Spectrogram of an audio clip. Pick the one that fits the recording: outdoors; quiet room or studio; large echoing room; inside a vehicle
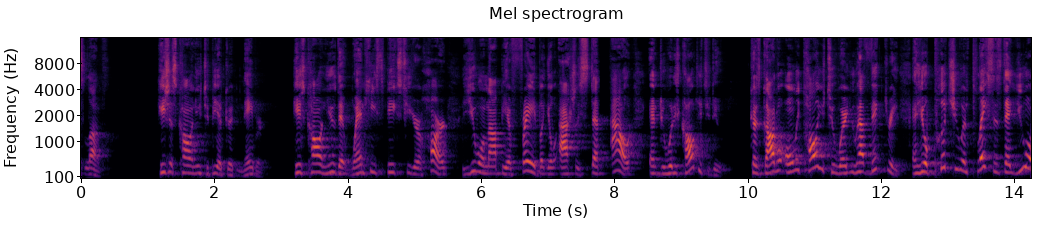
large echoing room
